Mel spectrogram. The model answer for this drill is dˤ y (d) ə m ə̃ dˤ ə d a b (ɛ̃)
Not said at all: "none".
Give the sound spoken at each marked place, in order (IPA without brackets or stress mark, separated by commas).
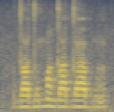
d, ə̃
